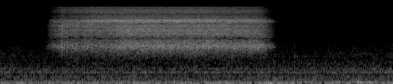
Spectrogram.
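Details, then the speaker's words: Five-second blow test on a surging generator's carburetor: a steady two-second airy hiss as air flows freely through the primary jet with both lines pinched, showing the needle seat is clear. "if you pinch both of these and you blow you should hear it coming through the primary jet inside the carburetor so pinch pinch blow Okay so I know that my needle seat is clear"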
